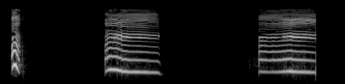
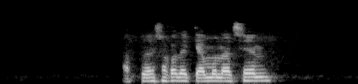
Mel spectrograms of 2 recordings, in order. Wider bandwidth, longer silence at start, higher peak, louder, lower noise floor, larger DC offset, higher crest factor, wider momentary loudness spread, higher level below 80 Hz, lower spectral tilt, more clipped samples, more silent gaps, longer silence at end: first, 14 kHz vs 7.6 kHz; second, 0.1 s vs 1.25 s; about the same, -2 dBFS vs -2 dBFS; second, -20 LUFS vs -15 LUFS; first, under -90 dBFS vs -72 dBFS; neither; first, 22 dB vs 16 dB; about the same, 14 LU vs 13 LU; second, -88 dBFS vs -58 dBFS; second, 6 dB/octave vs -6 dB/octave; neither; first, 0.31-1.01 s, 1.85-2.44 s vs none; second, 0.3 s vs 0.85 s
